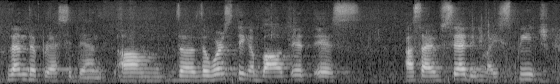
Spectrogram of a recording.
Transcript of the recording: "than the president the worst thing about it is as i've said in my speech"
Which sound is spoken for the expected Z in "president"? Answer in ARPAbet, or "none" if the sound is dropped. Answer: S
